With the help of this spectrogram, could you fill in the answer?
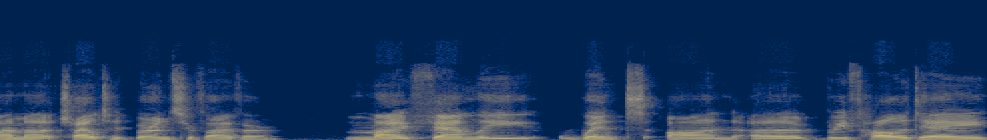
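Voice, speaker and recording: Against a quiet background, a woman of medium pitch talks at a fairly slow pace in an unremarkable speaking voice. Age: 60s. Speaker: psychologist and burn survivor. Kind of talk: interview.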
